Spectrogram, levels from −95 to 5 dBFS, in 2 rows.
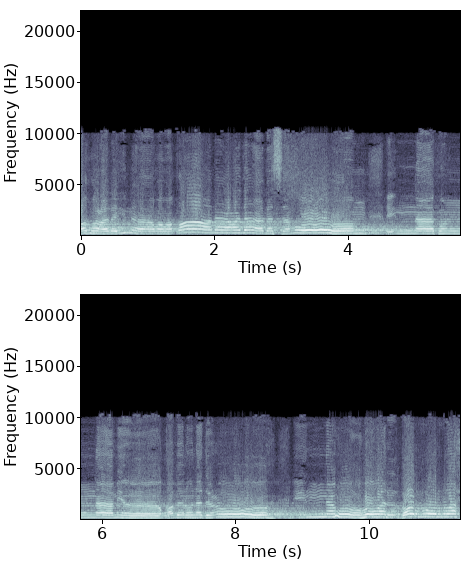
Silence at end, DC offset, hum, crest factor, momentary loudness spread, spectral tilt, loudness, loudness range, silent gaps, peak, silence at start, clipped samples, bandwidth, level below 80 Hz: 0 s; under 0.1%; none; 8 dB; 8 LU; -5 dB/octave; -8 LUFS; 2 LU; none; 0 dBFS; 0 s; 0.5%; 11 kHz; -44 dBFS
